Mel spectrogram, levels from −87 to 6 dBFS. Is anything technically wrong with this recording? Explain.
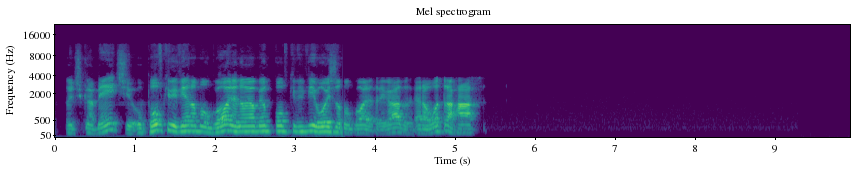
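Yes. At 3.6 s, after a brief 20 ms gap, the speech turns dull and boxy until 9.32 s, with nothing above 3.7 kHz and faint new background noise at a similar overall level, likely an input switched to a poorer device.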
